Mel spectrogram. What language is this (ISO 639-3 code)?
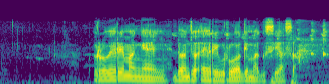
luo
